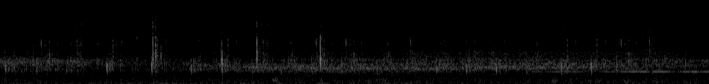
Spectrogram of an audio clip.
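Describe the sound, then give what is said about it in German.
Quiet footsteps in the video game Minecraft as a character walks along a corridor, many soft irregular steps with a few sharper clicks over a faint steady hiss. “also ich laufe mal durch den Gang.”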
